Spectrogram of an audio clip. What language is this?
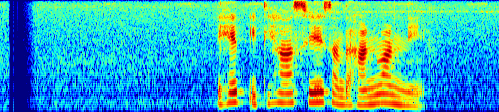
Sinhala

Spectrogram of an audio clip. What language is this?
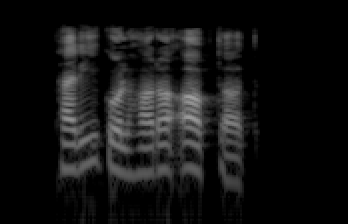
Persian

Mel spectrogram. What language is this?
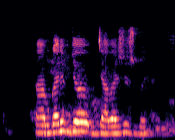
Kinyarwanda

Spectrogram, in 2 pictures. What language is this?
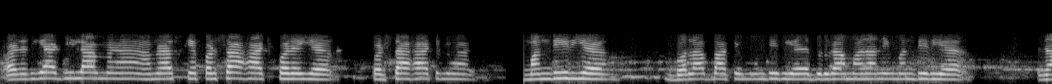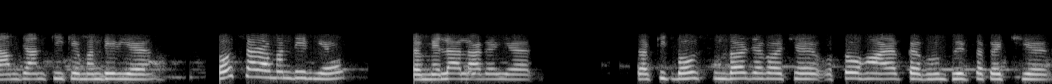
Maithili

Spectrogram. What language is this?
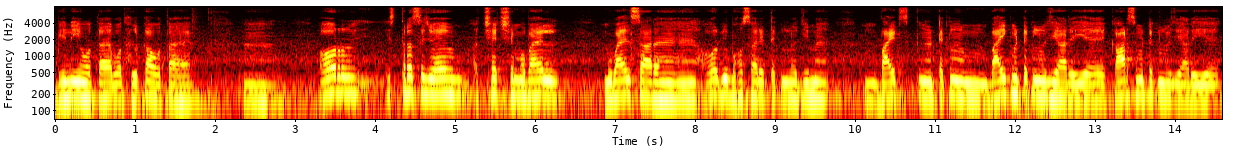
Urdu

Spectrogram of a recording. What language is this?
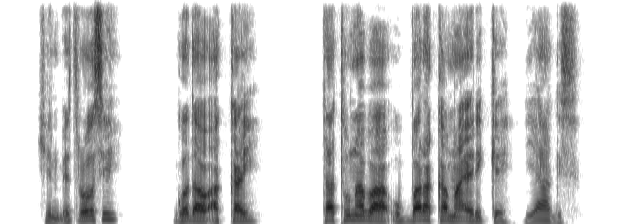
Gofa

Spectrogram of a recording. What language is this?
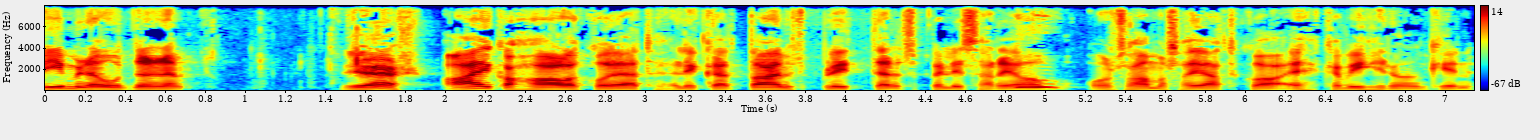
Finnish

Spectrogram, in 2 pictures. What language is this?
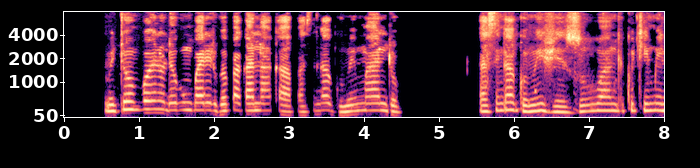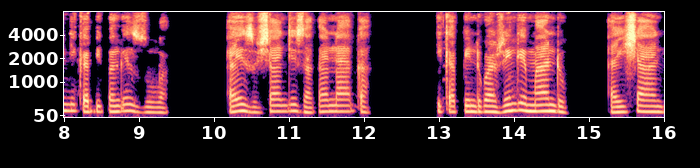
Ndau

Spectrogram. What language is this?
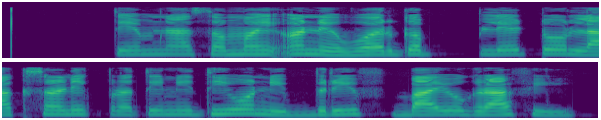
Gujarati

